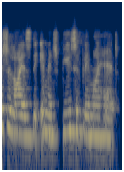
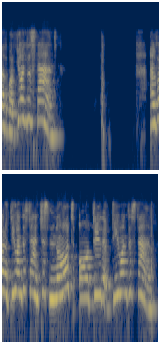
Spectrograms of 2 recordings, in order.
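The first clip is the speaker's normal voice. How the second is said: higher-pitched, insistent pleading; excited urging; 4 semitones higher than usual. Retold or imitated. Art teacher begs shy pupil to draw, urgent and excited. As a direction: drive every instruction home with urgency.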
